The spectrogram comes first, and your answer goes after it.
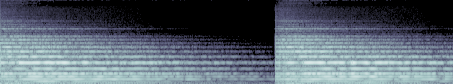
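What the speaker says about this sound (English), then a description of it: "Like a Christmassy type of bell, but very not jolly. It's definitely an eerie bell." An eerie Christmas bell from the Incredibox Santa mod rings in two long, resonant tones, the first decaying slowly before a second identical strike sounds out clearly and alone.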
